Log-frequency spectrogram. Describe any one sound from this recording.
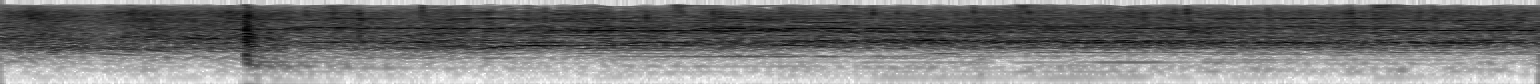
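A large crowd cheers and roars in a big hall.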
